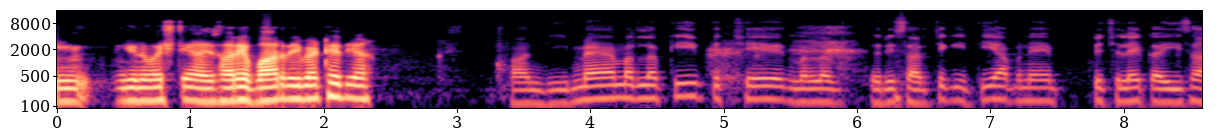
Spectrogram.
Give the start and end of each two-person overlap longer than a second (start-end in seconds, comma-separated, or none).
none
